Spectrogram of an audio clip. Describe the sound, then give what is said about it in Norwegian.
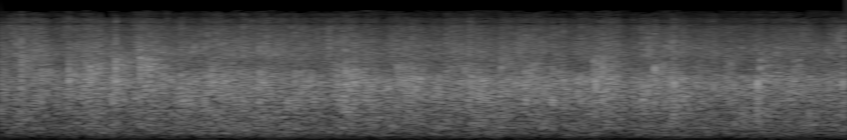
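Audience applause: a dense, steady clapping wash that holds at an even level throughout, with no pauses. “Applaus”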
